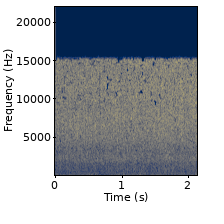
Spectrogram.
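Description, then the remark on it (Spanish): Floodwater rushes along the seafront promenade of Almería, Andalucía, after intense rains, a steady, dense roar of churning water, loud and unbroken for the whole moment, with no voices over it. “Mira, escucha, así circulaba el agua en las últimas horas por el paseo marítimo de Almería.”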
